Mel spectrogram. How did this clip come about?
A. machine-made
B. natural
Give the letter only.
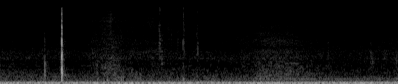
B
